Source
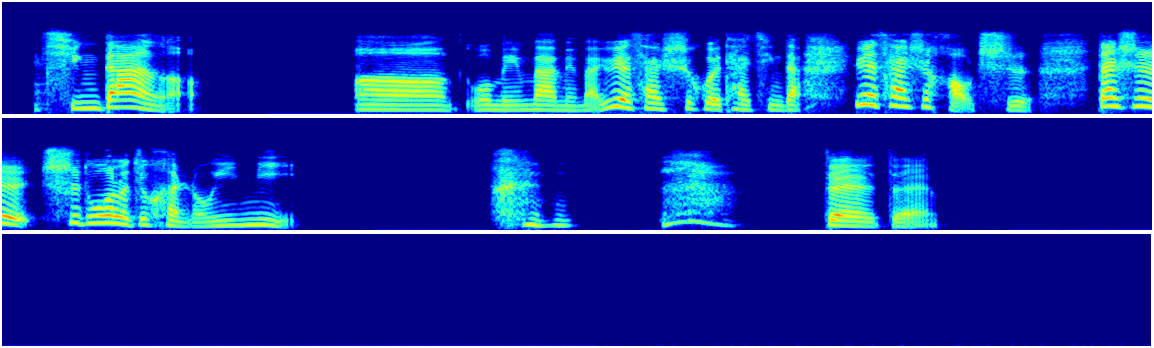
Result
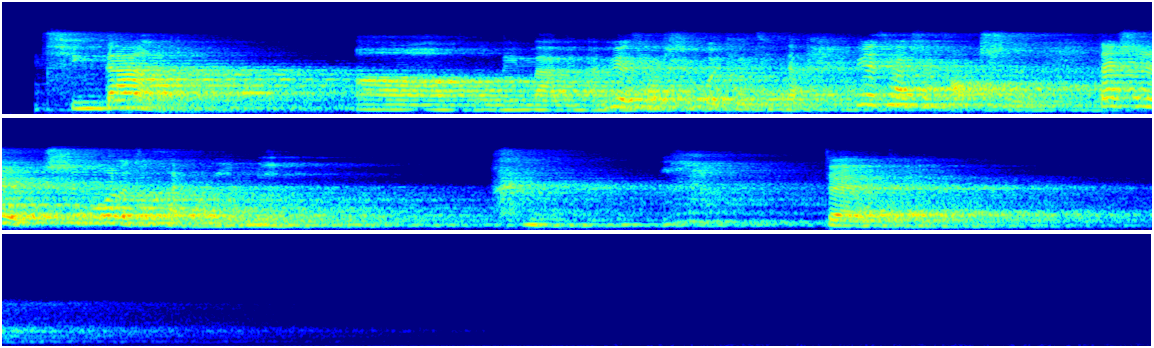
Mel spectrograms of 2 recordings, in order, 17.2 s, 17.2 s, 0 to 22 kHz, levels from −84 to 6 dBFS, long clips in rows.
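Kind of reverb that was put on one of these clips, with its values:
dense smooth reverb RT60 3.8 s, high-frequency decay 0.35×, DRR −3 dB
level −4 dB

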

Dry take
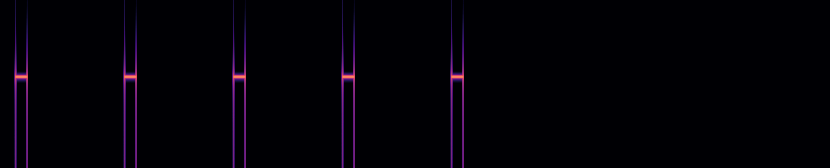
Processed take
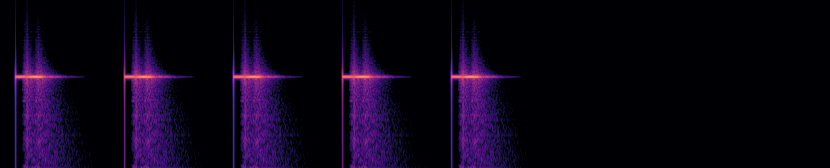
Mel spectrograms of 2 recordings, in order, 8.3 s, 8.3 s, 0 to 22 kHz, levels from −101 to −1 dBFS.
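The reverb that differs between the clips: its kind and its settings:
comb and all-pass reverb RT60 0.93 s, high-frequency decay 0.4×, pre-delay 70 ms, DRR −4.5 dB
level −4.5 dB

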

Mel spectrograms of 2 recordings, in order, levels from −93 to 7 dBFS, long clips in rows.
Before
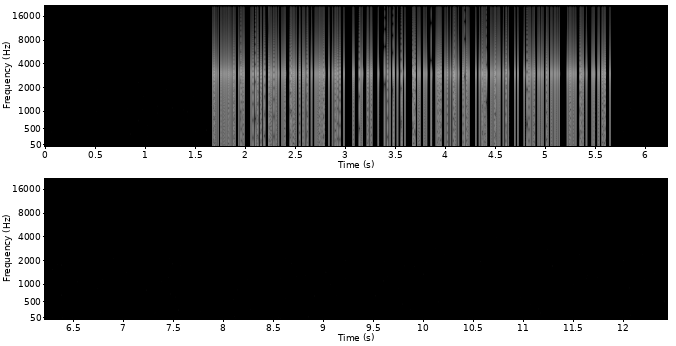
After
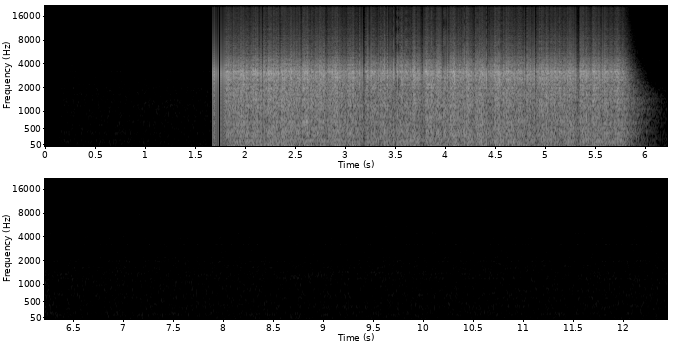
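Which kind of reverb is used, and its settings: dense smooth reverb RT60 0.58 s, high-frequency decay 0.45×, pre-delay 115 ms, DRR −6 dB
level −3.5 dB

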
